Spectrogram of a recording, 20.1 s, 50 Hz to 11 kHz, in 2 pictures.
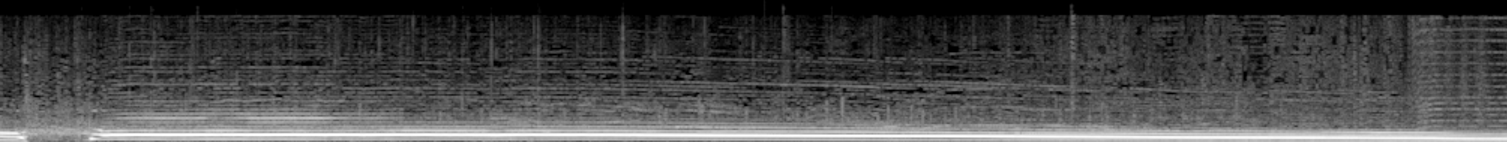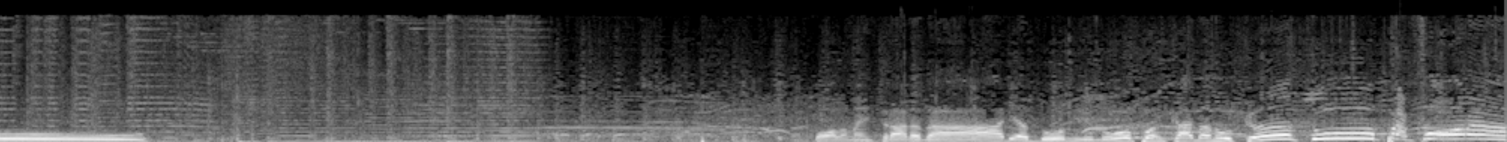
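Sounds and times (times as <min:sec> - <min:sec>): commentator's drawn-out goal cry: 0:17.1 - 0:20.0.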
